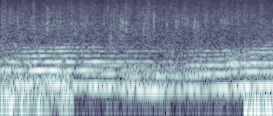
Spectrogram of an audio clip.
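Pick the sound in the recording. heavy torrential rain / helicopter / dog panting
heavy torrential rain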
